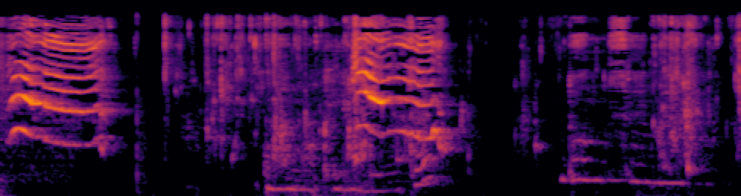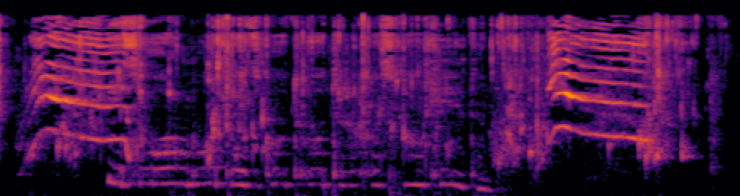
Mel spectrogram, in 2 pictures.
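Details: Johnny, a kitten taking its first bath in the bathroom, lets out loud, high meows that bend upward then fall, four separate cries spaced a few seconds apart, with people talking between them.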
